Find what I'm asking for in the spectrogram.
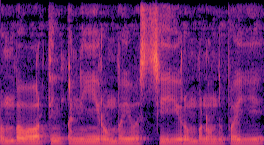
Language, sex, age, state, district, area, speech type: Tamil, male, 18-30, Tamil Nadu, Nagapattinam, urban, spontaneous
